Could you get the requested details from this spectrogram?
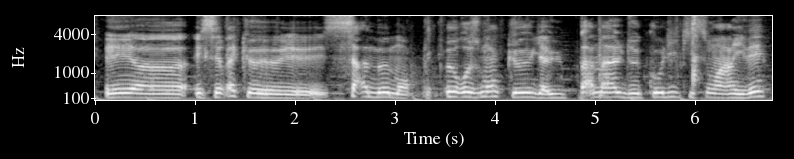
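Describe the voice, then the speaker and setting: A man chatting casually while unboxing and reviewing his die-cast toy cars, hesitant and full of repeated words. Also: on the high side. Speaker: toy car collector vlogger.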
